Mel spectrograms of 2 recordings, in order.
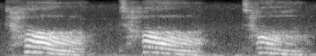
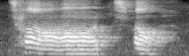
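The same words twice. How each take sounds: First: "Ta" as one relaxed open sound. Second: Loud strained "ta" with clenched jaw; tense clenched ta. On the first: Teacher showing the right relaxed "Ta". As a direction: let "Ta" flow open, no clench. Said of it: "think about it as one". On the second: Showing the wrong tense way, strained "ta". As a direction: push "ta" out with a tight jaw. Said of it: "If we're like". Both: Shown as a demonstration.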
